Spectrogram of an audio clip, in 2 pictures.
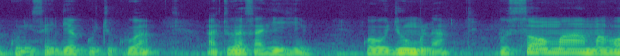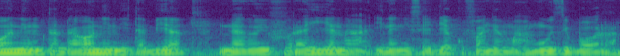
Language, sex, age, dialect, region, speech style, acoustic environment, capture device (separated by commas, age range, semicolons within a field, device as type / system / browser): Swahili, male, 25-34, Kenya - Nairobi Sheng-influenced, Kenya, relaxed, silence, desktop / Windows / Chrome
